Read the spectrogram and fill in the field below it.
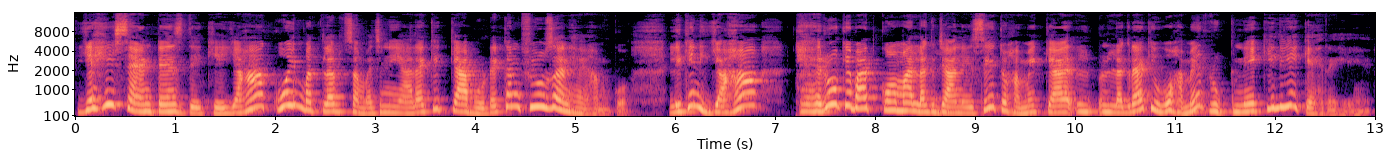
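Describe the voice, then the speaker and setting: A woman's voice: a little high, big pitch swings, unhurried. A middle-aged woman teacher giving a patient grammar lesson to children, asking questions and repeating the key points.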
